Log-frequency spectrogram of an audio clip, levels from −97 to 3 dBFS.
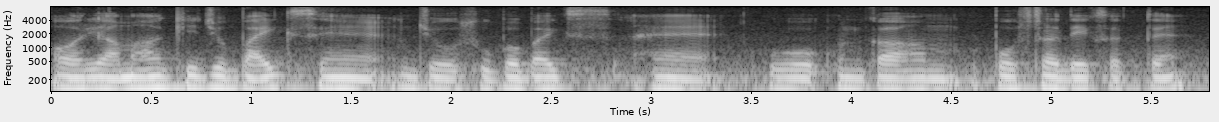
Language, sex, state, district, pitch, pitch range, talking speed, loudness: Hindi, male, Bihar, Darbhanga, 110 Hz, 110-115 Hz, 185 wpm, -15 LUFS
